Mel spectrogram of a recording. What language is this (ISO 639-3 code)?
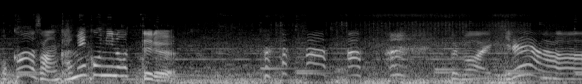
jpn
